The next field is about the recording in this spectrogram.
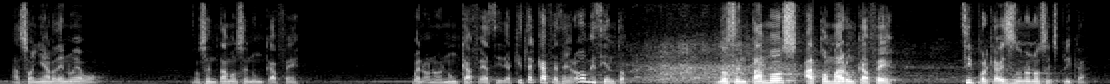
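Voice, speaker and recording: A man with a fairly high pitch talks in an animated tone at a fairly quick pace, with ordinary pitch variation. His loudness swings widely, and he leaves long, frequent pauses. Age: 30s. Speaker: pastor. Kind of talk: sermon. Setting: church stage with audience.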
